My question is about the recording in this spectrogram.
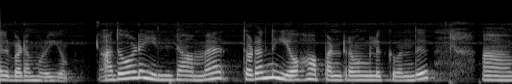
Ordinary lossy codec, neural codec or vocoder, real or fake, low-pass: none; none; real; none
